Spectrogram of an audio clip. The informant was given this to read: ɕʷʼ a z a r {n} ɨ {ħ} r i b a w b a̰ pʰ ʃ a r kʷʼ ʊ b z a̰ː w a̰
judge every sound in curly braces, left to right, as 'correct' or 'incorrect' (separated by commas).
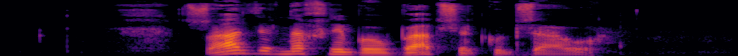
correct, incorrect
